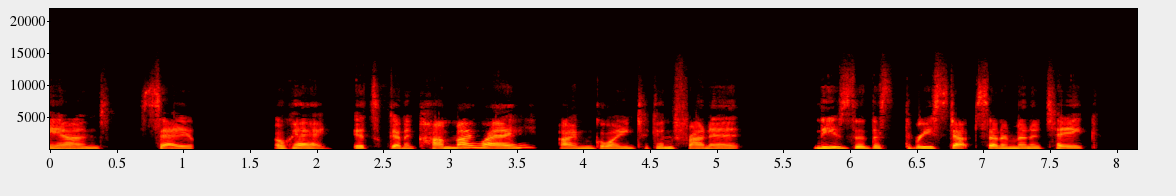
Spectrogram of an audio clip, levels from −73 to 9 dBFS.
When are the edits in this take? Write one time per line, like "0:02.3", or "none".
0:01.1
